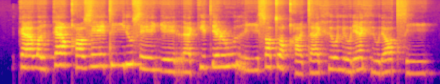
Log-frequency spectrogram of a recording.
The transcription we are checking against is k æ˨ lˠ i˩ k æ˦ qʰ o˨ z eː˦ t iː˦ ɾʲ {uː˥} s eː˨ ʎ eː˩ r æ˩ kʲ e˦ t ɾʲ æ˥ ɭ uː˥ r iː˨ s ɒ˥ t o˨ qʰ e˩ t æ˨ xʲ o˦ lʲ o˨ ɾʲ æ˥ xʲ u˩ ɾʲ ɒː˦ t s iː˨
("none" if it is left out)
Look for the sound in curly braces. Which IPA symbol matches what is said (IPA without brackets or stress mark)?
u˥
